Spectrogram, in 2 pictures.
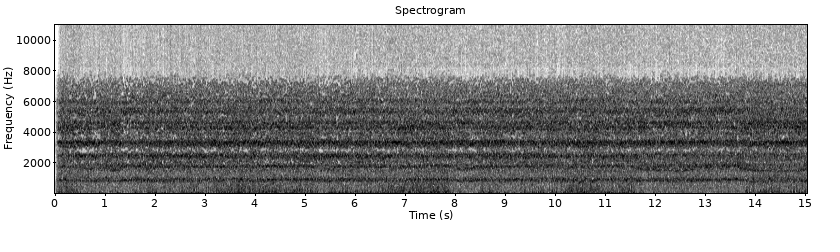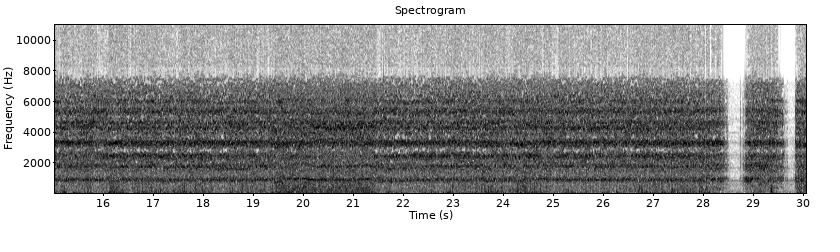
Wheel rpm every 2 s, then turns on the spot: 220, 230, 230, 230, 230, 230, 220, 220, 230, 220, 220, 230, 230, 210, 70.
none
